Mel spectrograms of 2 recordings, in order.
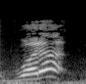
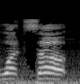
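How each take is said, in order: First: The middle word is dropped entirely. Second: The first two words are contracted together. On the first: "It's what up" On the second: "no more what's up"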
